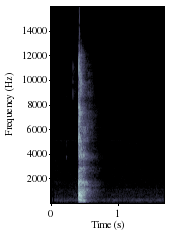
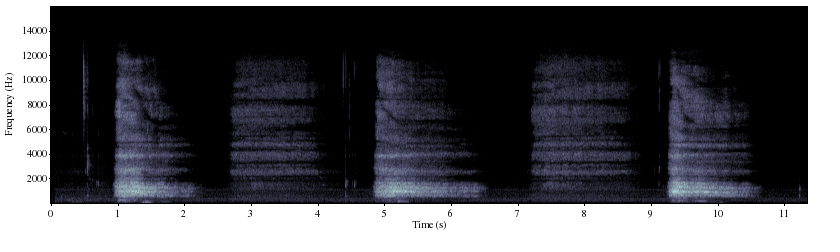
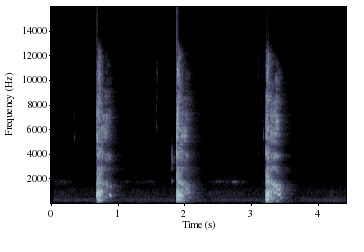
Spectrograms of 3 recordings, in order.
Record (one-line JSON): {"cough_length": "1.7 s", "cough_amplitude": 32525, "cough_signal_mean_std_ratio": 0.19, "exhalation_length": "11.3 s", "exhalation_amplitude": 12948, "exhalation_signal_mean_std_ratio": 0.4, "three_cough_length": "4.4 s", "three_cough_amplitude": 32768, "three_cough_signal_mean_std_ratio": 0.25, "survey_phase": "alpha (2021-03-01 to 2021-08-12)", "age": "45-64", "gender": "Female", "wearing_mask": "No", "symptom_none": true, "smoker_status": "Never smoked", "respiratory_condition_asthma": false, "respiratory_condition_other": false, "recruitment_source": "REACT", "submission_delay": "2 days", "covid_test_result": "Negative", "covid_test_method": "RT-qPCR"}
